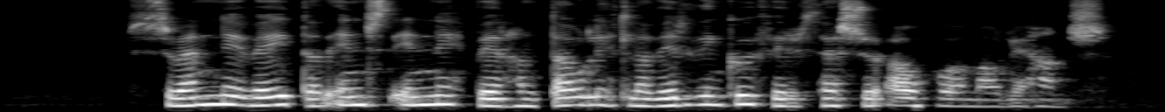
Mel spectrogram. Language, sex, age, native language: Icelandic, female, 30-39, Icelandic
